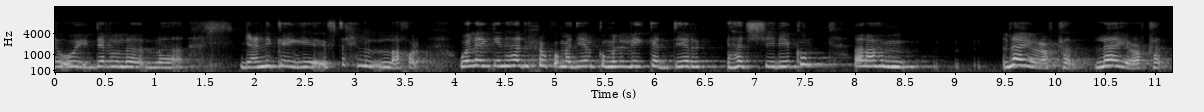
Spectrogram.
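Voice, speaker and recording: A Moroccan woman speaks over a landline phone, her high voice rushing along in a pleading, tearful way. She keeps repeating phrases and breaking off mid-word. The phone line is dull and lo-fi, and her tone is mellow. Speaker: caller. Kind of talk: emotional call-in complaint.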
